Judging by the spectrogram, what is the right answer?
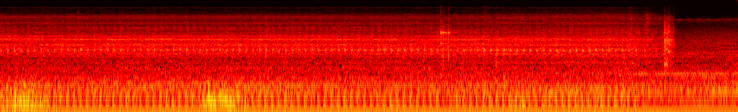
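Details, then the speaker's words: Yamaha NMAX scooter idling with CVT drive belt, front and rear pulleys removed to test the engine alone: smooth, even idle with steady low beat, no knocking; crankshaft confirmed healthy, so the clatter and roughness come only from the CVT. "Oke rekan-rekan, bisa rekan-rekan dengar sendiri ya, untuk suaranya sudah halus, berarti si crack as atau bandulnya ini aman ya rekan-rekan, tidak ada masalah."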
